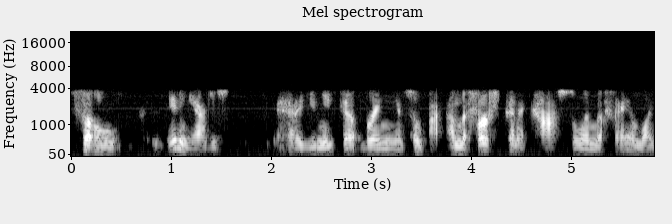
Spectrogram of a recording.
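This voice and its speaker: Moving at a moderate pace, a man talks in a normal speaking voice at a medium pitch. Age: 40s. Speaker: pastor. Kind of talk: interview.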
